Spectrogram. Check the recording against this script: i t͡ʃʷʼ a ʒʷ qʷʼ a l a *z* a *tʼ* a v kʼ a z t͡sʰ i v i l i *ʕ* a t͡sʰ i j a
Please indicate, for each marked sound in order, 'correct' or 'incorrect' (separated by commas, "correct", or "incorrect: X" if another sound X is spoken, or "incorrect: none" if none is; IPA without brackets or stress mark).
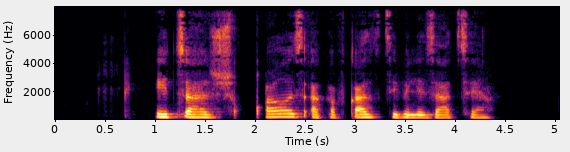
correct, incorrect: kʼ, incorrect: z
